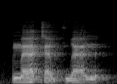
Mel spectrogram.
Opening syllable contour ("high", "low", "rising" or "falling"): rising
